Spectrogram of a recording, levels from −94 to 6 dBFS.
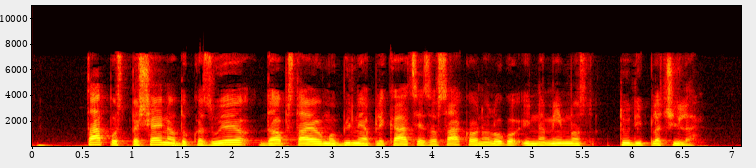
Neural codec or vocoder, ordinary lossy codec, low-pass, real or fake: none; AAC, 48 kbps; 7.2 kHz; real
